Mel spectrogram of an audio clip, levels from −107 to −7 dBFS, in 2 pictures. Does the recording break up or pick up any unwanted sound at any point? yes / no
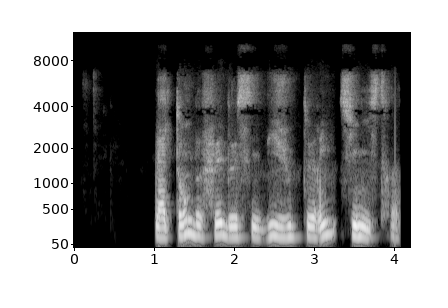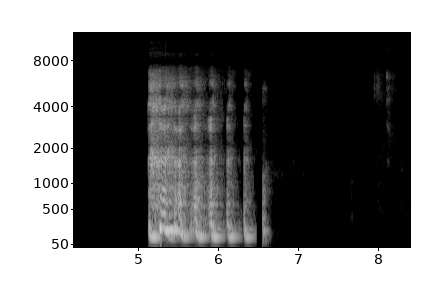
yes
